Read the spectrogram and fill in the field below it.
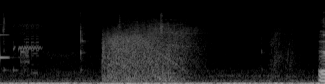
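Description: A rushing energy surge whooshes up and fades.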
